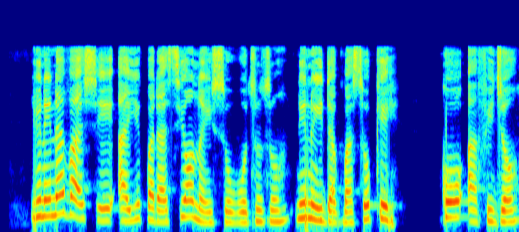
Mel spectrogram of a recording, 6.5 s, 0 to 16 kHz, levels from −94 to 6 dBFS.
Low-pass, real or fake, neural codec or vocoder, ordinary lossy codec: 7.2 kHz; real; none; none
